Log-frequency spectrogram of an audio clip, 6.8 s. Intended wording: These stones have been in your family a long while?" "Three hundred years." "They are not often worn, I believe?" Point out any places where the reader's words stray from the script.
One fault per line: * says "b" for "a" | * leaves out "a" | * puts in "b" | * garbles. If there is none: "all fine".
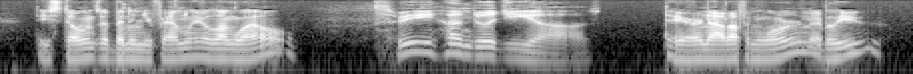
all fine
